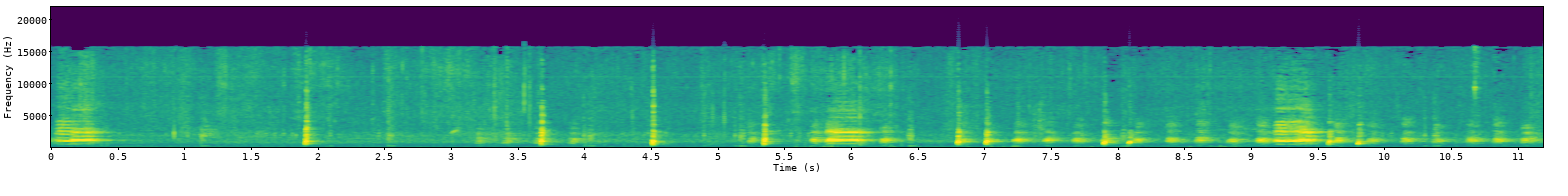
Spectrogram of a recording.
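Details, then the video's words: Turkey chicks ten days old give brief chirping peeps, sparse at first and then denser and more rapid toward the end, with a faint constant hum behind. "Turkey chicks 10 days old"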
